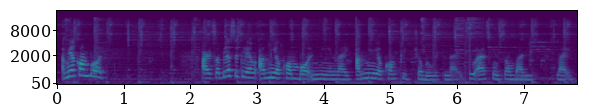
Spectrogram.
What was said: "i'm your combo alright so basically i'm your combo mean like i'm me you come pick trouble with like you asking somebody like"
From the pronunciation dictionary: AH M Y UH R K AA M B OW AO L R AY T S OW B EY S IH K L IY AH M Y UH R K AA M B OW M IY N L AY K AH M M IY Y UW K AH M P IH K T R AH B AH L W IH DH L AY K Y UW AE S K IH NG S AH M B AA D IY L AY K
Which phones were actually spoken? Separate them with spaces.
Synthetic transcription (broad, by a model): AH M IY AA K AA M B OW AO R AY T S OW B EY S IH K L IY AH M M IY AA K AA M B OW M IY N L AY K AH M M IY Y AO K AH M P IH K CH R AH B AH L W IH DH L AY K Y UW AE S K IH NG S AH M B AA D IY L AY K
